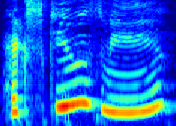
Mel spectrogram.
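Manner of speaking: put-on high, bright old lady; brightly. A narrator's reading. Kind old lady at the door, bright and high. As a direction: chirp it brightly like a sweet granny. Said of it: "she said brightly".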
